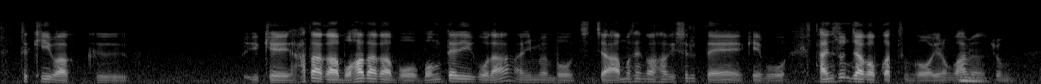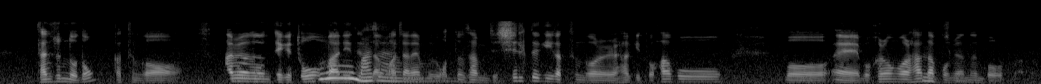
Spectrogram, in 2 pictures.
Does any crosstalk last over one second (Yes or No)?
Yes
